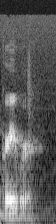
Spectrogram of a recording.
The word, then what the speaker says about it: Graber: Adam Graber.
